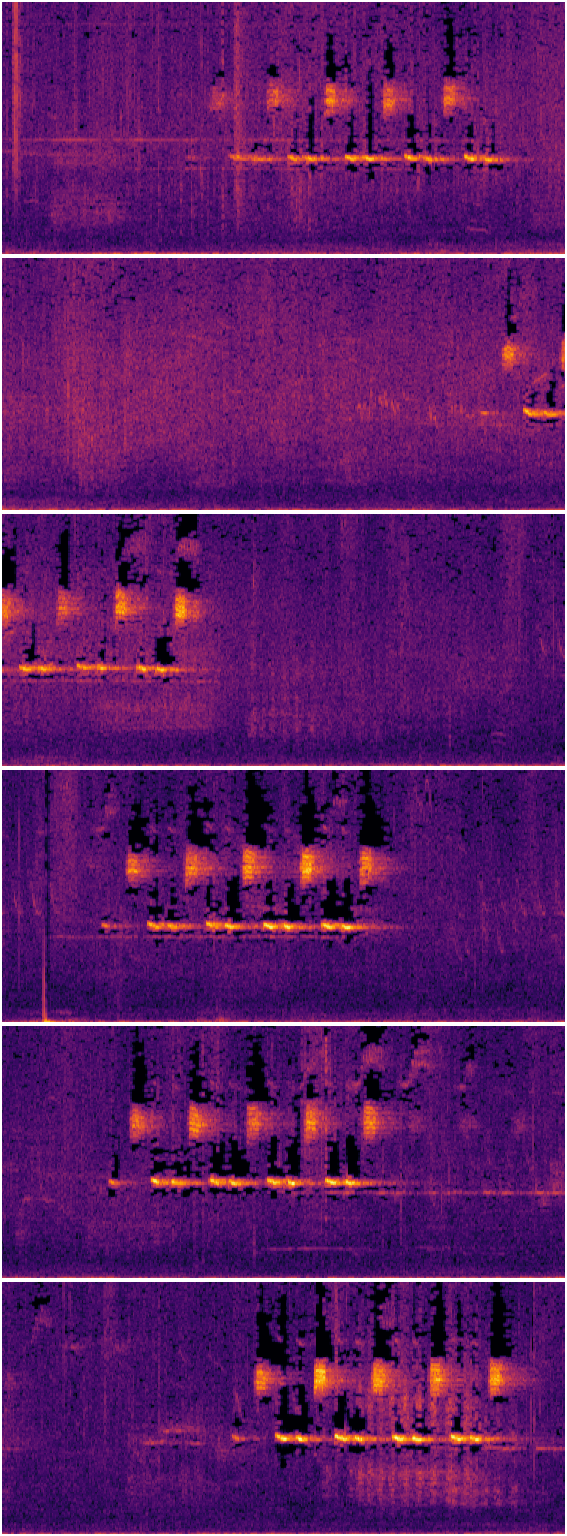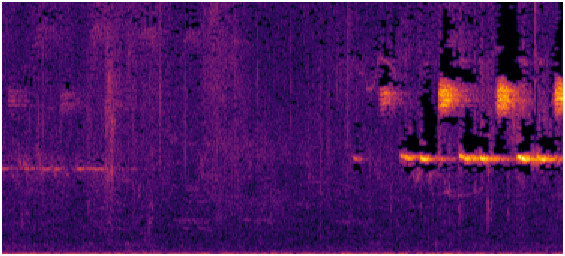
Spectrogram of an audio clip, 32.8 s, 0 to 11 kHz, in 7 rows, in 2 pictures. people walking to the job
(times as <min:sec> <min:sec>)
0:27.8 0:32.6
